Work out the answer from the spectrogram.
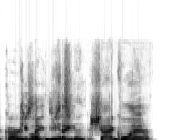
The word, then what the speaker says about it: Jaguar: Look, I accept that Jaguar might be a fucked pronunciation of, like, the animal, right?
